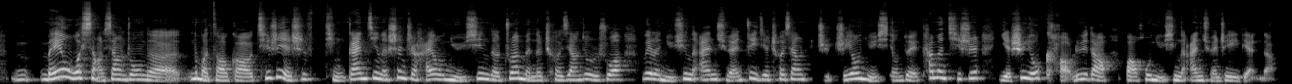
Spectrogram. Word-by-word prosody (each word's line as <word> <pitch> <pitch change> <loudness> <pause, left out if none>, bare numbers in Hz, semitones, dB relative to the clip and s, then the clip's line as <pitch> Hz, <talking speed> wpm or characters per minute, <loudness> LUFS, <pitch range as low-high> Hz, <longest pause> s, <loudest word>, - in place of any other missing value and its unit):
嗯， 215 0 -6
没 240 +4 +5
有 350 +2 +4
我 290 -1 +6
想 295 - +1
象 230 +3 0
中 225 0 0
的 185 -5 -1
那 260 - +7
么 215 - +4
糟 180 -3 0
糕。 180 -2 -2
其 230 +12 0
实 315 - -1
也 260 -10 +2
是 215 +6 -2 0.2
挺 185 -6 -5
干 245 +2 +3
净 280 0 +2
的， 220 - 0
甚 290 +6 +2
至 245 - -2
还 220 -1 -2
有 230 -1 0
女 200 -5 +3
性 245 +8 +2
的 195 -5 -1
专 275 +8 +1
门 240 -6 +3
的 190 - -3
车 200 +1 -4
厢， 205 +1 -2
就 230 -1 -1
是 200 - -1
说 220 +2 -1 0.2
为 265 0 +2
了 245 - +3
女 195 -6 +1
性 250 +10 +1
的 235 - +1
安 220 0 -1
全， 205 -5 -3
这 270 +4 0
节 220 -1 -1
车 230 +2 -4
厢 235 0 -2
只 - - -8
只 205 - -5
有 255 +3 +4
女 225 -9 +3
性。 185 +1 -6
对， 185 -4 -3
他 305 - -3
们 305 -2 +3
其 280 -3 -4
实 280 +3 -1 0.2
也 190 -2 +1
是 310 - +5
有 270 -1 +4
考 - - -5
虑 240 +4 -1
到 210 -6 -1 0.2
保 175 - -1
护 220 +5 -2
女 205 -5 +3
性 200 +2 0
的 180 - -2
安 180 +2 -1
全 180 -4 -6
这 185 - -3
一 170 - -2
点 310 - -6
的。 315 - -12
220 Hz, 340 characters per minute, -19 LUFS, 190-255 Hz, 0.2 s, 那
